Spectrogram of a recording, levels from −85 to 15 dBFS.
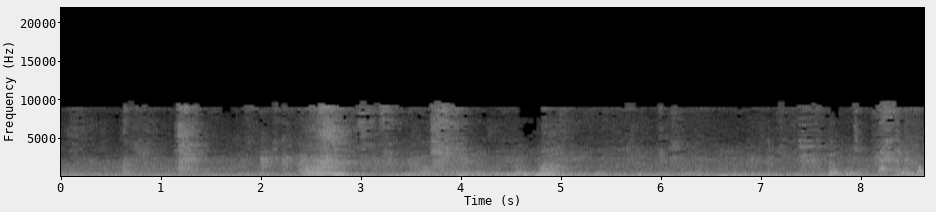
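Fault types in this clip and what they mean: AAC compression: The audio stops dead at 9.6 kHz, with nothing above it for the whole clip. It sounds dull and smeared, and the damage is plainly audible. Sustained parts carry a warbling, fizzy texture. The likely cause is AAC-LC coding at a low bitrate, and the sound fits a rate near 24 kbps. At that rate the encoder lowers its cut-off and gives each frame too few bits, so fine detail is coarsely quantised and blurred.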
